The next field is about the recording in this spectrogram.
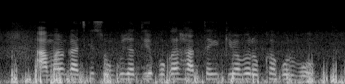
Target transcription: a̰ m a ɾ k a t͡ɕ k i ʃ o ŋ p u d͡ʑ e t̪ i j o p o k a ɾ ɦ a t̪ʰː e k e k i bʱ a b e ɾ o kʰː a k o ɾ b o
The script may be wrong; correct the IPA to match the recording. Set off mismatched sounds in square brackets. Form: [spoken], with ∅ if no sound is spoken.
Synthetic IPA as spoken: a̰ m a ɾ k a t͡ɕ k [e] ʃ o ŋ [k] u d͡ʑ [a] t̪ i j o p o k a ɾ ɦ a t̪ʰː e k e k i bʱ a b e ɾ o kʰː a k o ɾ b o

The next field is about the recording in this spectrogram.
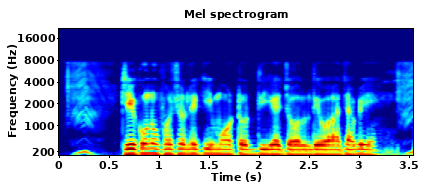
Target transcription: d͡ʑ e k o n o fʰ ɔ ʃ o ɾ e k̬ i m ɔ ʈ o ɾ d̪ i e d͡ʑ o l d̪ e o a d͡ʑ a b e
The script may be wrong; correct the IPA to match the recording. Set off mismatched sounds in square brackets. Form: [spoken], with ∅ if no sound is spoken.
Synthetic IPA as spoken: d͡ʑ e k o n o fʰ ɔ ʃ o [l] e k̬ i m ɔ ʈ o ɾ d̪ i e d͡ʑ [ɔ] l d̪ e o a d͡ʑ a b e

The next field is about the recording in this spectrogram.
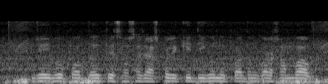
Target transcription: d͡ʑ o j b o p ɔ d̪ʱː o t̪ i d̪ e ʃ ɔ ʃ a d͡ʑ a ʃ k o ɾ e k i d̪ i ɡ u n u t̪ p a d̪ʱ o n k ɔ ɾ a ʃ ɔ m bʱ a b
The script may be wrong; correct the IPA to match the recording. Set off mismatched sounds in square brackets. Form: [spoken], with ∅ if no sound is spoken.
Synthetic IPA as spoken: d͡ʑ o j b o p ɔ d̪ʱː o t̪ i [t̪] e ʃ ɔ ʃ a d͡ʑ a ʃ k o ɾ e k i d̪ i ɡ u n u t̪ p a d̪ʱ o n k ɔ ɾ a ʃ ɔ m bʱ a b

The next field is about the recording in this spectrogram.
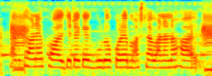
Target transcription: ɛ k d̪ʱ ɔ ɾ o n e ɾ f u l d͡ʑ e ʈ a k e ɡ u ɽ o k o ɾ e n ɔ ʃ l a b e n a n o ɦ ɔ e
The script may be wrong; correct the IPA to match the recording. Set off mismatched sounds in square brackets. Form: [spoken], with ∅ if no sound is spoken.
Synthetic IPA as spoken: ɛ k d̪ʱ ɔ ɾ o n e ɾ f [ɔ] l d͡ʑ e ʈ a k e ɡ u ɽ o k o ɾ e [m] ɔ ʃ l a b [a] n a n o ɦ ɔ e

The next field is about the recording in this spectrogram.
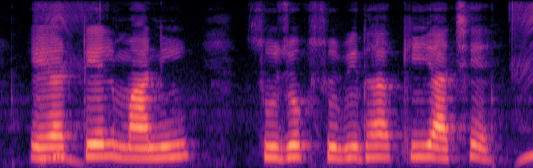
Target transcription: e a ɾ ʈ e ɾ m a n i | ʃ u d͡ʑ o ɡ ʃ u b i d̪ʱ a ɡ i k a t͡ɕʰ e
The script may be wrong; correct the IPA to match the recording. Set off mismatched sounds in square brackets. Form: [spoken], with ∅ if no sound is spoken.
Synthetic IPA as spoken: e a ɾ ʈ e [l] m a n i | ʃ u d͡ʑ o ɡ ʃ u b i d̪ʱ a [k] i [∅] a t͡ɕʰ e

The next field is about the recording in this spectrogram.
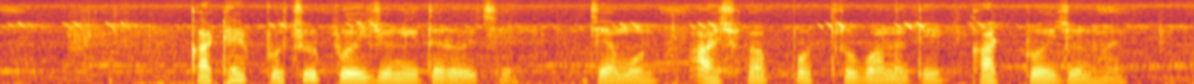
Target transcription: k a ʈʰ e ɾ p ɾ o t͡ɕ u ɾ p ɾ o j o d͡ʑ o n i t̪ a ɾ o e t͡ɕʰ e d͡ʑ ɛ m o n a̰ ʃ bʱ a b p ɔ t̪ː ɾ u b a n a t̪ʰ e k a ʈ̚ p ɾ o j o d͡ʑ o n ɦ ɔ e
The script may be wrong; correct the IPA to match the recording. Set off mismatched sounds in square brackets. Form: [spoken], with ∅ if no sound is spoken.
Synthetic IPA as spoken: k a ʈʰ e ɾ p ɾ o t͡ɕ u ɾ p ɾ o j o d͡ʑ o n i t̪ a ɾ o e t͡ɕʰ e d͡ʑ ɛ m o n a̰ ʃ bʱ a b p ɔ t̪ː ɾ [o] b a n a [t̪] e k a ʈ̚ p ɾ o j o d͡ʑ o n ɦ ɔ e

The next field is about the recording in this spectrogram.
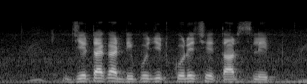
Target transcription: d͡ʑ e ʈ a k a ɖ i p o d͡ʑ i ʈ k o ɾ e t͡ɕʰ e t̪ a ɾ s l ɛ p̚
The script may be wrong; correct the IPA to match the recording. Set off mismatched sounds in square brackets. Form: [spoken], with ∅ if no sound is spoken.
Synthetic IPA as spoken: d͡ʑ e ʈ a k a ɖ i p o d͡ʑ i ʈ k o ɾ e t͡ɕʰ e t̪ a ɾ s l [i] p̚

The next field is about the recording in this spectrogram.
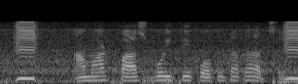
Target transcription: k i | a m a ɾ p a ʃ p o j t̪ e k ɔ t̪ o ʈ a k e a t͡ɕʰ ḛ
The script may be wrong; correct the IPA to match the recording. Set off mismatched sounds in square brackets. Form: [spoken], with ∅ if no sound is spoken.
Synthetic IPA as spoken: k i | a m a ɾ p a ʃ [b] o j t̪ e k ɔ t̪ o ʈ a k [a] a t͡ɕʰ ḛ

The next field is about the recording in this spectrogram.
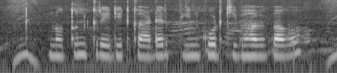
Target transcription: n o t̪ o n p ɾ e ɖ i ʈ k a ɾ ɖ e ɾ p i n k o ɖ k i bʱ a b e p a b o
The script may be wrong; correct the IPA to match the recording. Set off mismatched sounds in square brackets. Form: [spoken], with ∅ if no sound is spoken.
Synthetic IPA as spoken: n o t̪ [u] n [k] ɾ e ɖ i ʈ k a ɾ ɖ e ɾ p i n k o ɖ k i bʱ a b e p a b o

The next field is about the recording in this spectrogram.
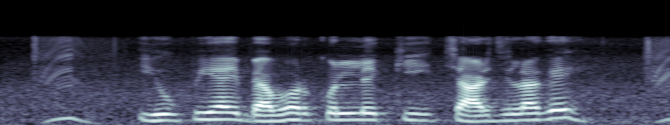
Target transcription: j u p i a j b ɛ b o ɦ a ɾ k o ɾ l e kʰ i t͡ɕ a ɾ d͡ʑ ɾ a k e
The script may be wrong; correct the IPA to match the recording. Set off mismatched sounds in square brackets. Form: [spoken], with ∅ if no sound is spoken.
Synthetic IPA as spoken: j u p i a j b ɛ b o ɦ a ɾ k o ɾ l e [k] i t͡ɕ a ɾ d͡ʑ [l] a [ɡ] e

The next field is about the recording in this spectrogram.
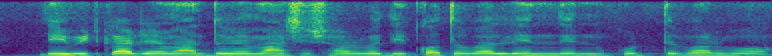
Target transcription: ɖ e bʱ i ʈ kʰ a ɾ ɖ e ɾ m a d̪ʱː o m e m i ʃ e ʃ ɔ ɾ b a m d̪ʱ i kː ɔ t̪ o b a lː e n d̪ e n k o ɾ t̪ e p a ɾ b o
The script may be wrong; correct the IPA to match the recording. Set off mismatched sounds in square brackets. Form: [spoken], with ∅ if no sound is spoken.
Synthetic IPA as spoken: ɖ e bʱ i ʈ [k] a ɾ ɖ e ɾ m a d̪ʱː o m e m [a] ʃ e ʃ ɔ ɾ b a [∅] d̪ʱ i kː ɔ t̪ o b a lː e n d̪ e n k o ɾ t̪ e p a ɾ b o

